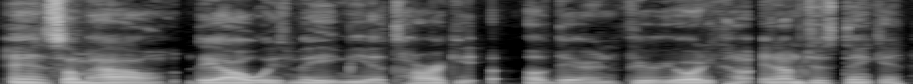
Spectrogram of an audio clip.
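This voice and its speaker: A man's voice: deep voice, level tone, brisk, mellow, no room sound, highs cut off. An American man speaking in a casual personal monologue to his audience, rambling and repeating phrases for emphasis. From United States. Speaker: vlogger.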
